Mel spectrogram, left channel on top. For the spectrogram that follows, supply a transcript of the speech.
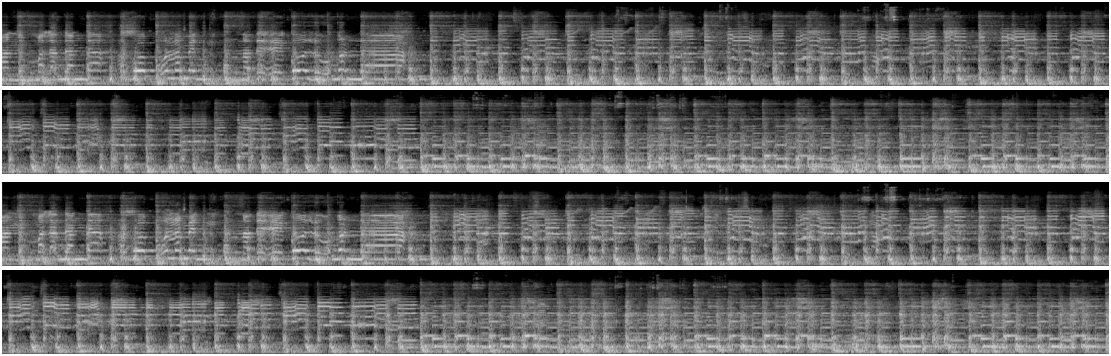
నిమ్మల దండ అగో బోనం ఎత్తుకున్నదే గోలుకొండ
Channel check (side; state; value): both; normal; correlation 0.30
